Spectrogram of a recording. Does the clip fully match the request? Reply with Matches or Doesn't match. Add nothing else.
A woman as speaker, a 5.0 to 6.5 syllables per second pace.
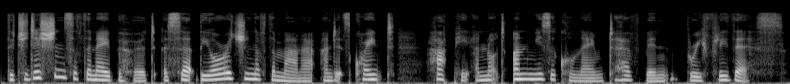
Matches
